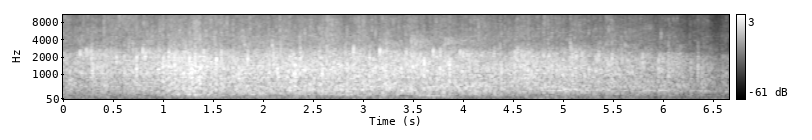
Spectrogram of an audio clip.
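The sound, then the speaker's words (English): A crowd in a church claps steadily for several seconds, applauding students who took part in a victory, a dense wash of applause from many hands, tapering slightly toward the end. “A number of students who participated to this victory are here in the church this morning, if we wouldn't mind giving them a round of applause.”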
